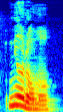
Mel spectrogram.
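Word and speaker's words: ニョロモ: No, this one I'm sure I pronounced it wrong. So this one it is Nyoromo.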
